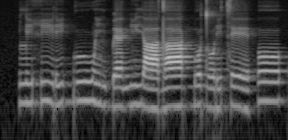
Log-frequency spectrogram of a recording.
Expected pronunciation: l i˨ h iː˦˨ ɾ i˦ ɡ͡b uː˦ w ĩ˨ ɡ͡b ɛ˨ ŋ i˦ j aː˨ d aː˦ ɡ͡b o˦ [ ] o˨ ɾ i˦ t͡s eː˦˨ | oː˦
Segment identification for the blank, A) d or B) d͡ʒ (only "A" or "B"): A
